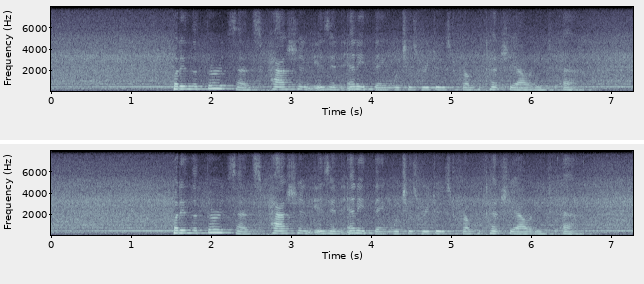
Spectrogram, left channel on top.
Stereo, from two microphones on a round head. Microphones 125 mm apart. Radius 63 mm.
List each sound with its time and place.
1.5 s a woman speaking: 20° right (ahead or behind), 0.8 m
